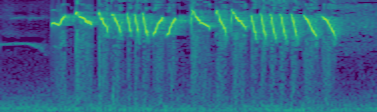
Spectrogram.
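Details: Oriental white-eye training song: two lively phrases of rapid, high-pitched whistled notes, each note a quick downward slur, the runs repeated about a dozen times per phrase with a brief break between.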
